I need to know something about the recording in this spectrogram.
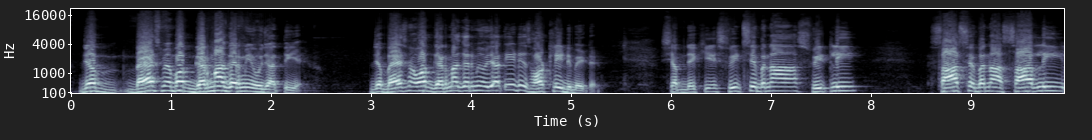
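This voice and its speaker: A man teaching English vocabulary, repeating each word slowly as he writes it out. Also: high voice. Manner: slow, repeats words while writing on board. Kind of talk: vocabulary lesson.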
